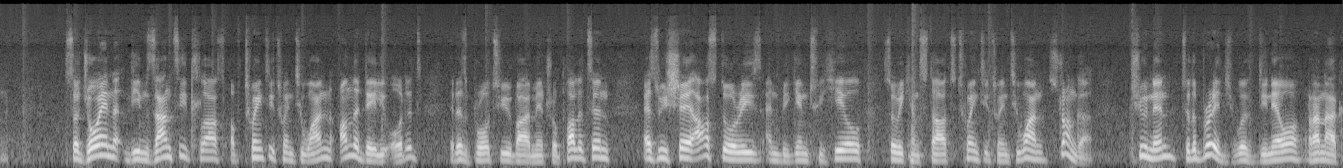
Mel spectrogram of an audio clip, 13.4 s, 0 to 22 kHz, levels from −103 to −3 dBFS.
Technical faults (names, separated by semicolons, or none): none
